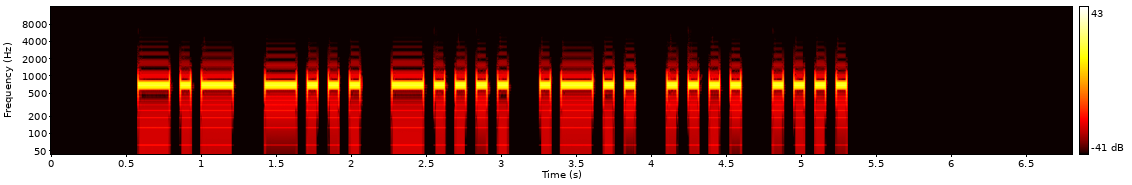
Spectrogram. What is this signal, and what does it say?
Morse code, heard as a keyed tone, about 17 wpm, 700 Hz. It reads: KB6LHH
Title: USA Call Signs - 6 Characters - 17wpm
